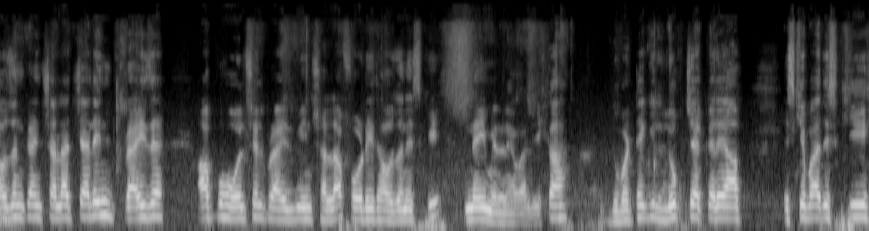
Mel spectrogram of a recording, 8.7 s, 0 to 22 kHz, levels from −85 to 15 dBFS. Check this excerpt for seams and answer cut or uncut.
cut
